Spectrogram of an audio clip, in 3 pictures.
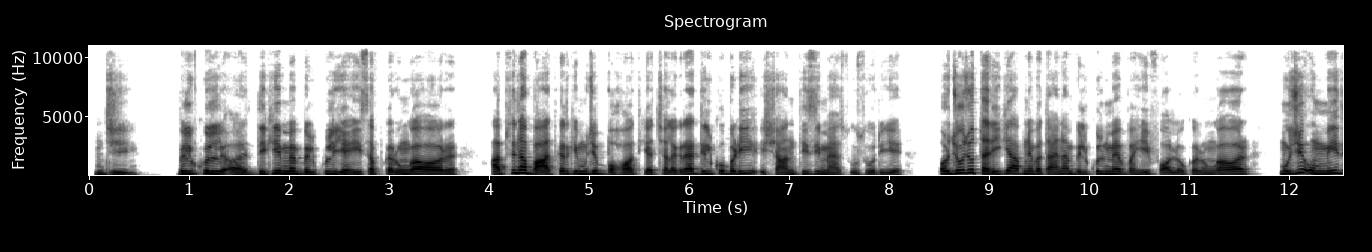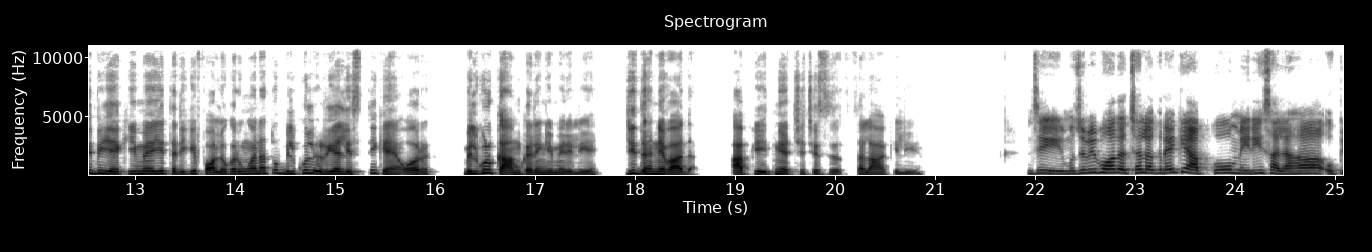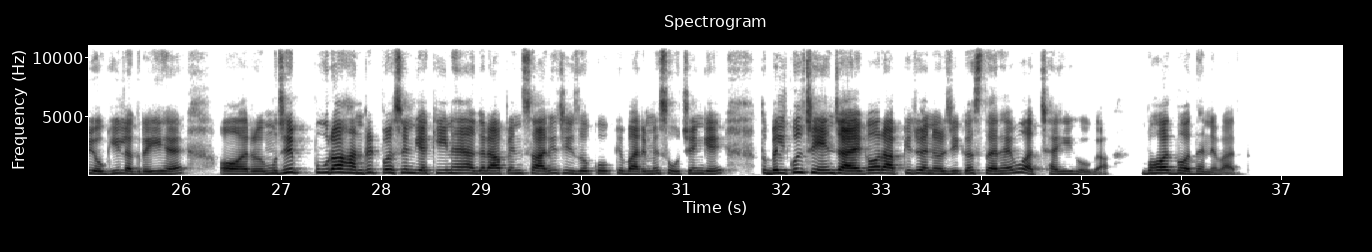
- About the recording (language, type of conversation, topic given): Hindi, advice, दिनचर्या बदलने के बाद भी मेरी ऊर्जा में सुधार क्यों नहीं हो रहा है?
- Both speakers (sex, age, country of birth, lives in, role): female, 25-29, India, India, advisor; male, 20-24, India, India, user
- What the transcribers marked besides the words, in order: in English: "फ़ॉलो"; in English: "फ़ॉलो"; in English: "रियलिस्टिक"; in English: "हंड्रेड पर्सेंट"; in English: "चेंज"; in English: "एनर्जी"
